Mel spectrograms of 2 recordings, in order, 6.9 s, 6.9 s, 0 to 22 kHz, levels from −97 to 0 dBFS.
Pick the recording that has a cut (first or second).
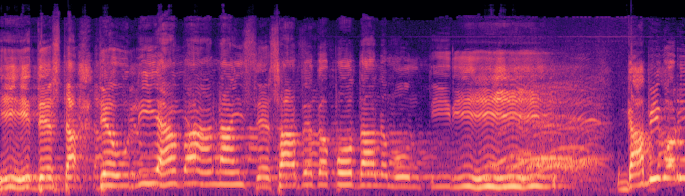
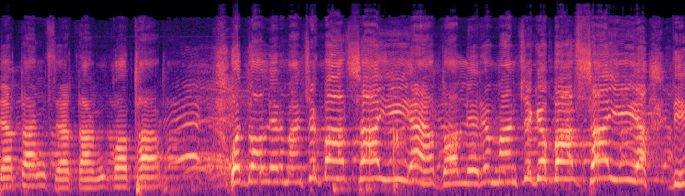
first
